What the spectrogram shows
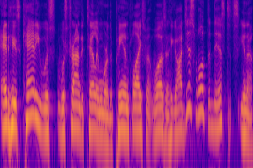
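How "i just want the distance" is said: clumsy, bad put-on Irish accent, high-pitched. Retelling a golfer mad at his caddy: bad Irish accent. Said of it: "Stay in it, though".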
